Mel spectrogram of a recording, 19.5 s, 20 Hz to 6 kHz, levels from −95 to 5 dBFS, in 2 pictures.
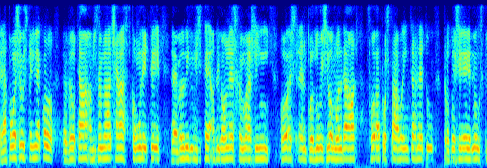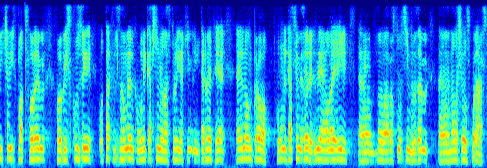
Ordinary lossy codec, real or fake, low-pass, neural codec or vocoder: AAC, 48 kbps; fake; 5.4 kHz; codec, 16 kHz, 1 kbps, FreqCodec, smaller model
